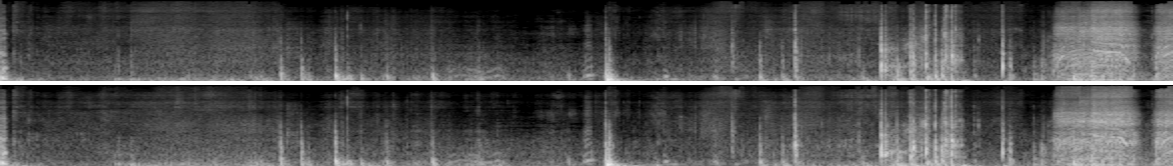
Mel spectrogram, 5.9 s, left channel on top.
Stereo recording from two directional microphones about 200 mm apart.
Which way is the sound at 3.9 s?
5° right (ahead or behind).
